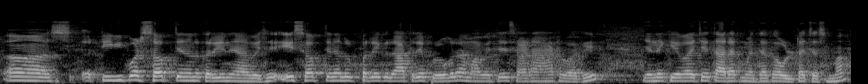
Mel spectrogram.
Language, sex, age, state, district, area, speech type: Gujarati, male, 18-30, Gujarat, Aravalli, urban, spontaneous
